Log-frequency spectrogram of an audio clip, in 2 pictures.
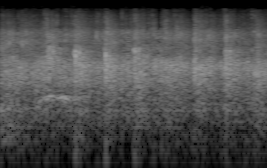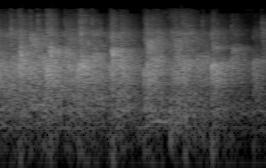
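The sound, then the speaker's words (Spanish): A crowd applauds the Lord steadily, many hands clapping in a dense, continuous wash that holds a fairly even loudness throughout, with no voices standing out above it. “dale un aplauso, Señor, fuerte.”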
